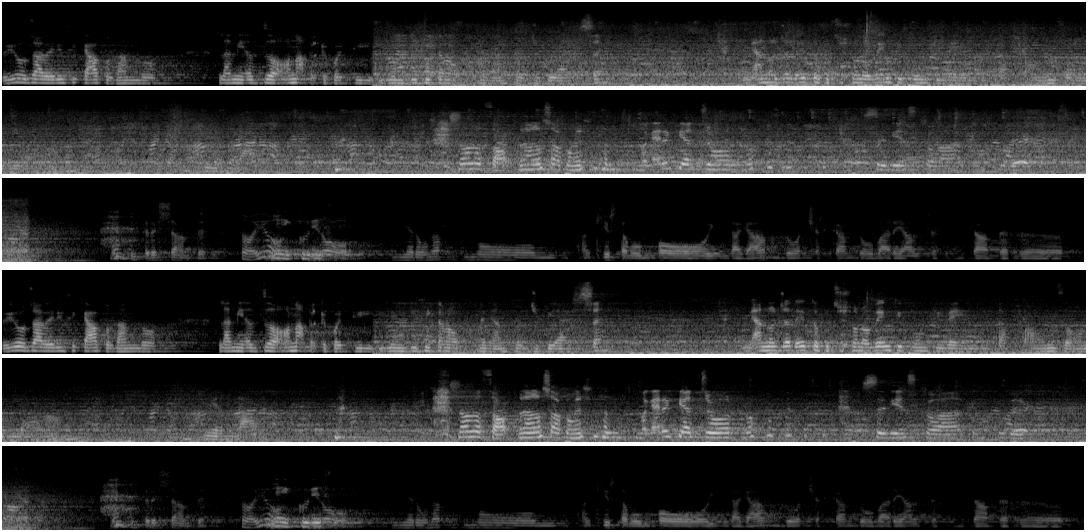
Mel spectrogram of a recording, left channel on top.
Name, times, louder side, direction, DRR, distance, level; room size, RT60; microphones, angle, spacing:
voice 1, 0.0-1.5 2.2-6.1 7.4-11.6 12.6-13.5 14.2-14.3 15.1-18.8 19.2-19.3 19.6-21.1 21.7-21.9 22.7-22.9 24.3-24.9, right 2 dB, 25° right, 8 dB, 0.7 m, -28 dB
sound 1, 3.7-22.0, left 2 dB, 80° left, 1.4 m, -32 dB
voice 2, 11.2-11.7 15.0-15.8 16.4-17.1 19.2-20.5 22.8-25.2 25.6-32.3, left 2 dB, 20° left, 8 dB, 0.8 m, -45 dB
25.0 x 21.0 x 8.7 m, 2.2 s
head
